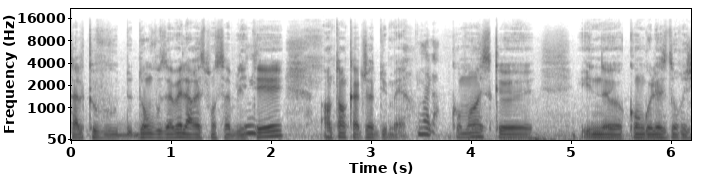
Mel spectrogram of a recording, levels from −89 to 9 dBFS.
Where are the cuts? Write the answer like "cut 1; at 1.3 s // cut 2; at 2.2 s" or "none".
cut 1; at 3.8 s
